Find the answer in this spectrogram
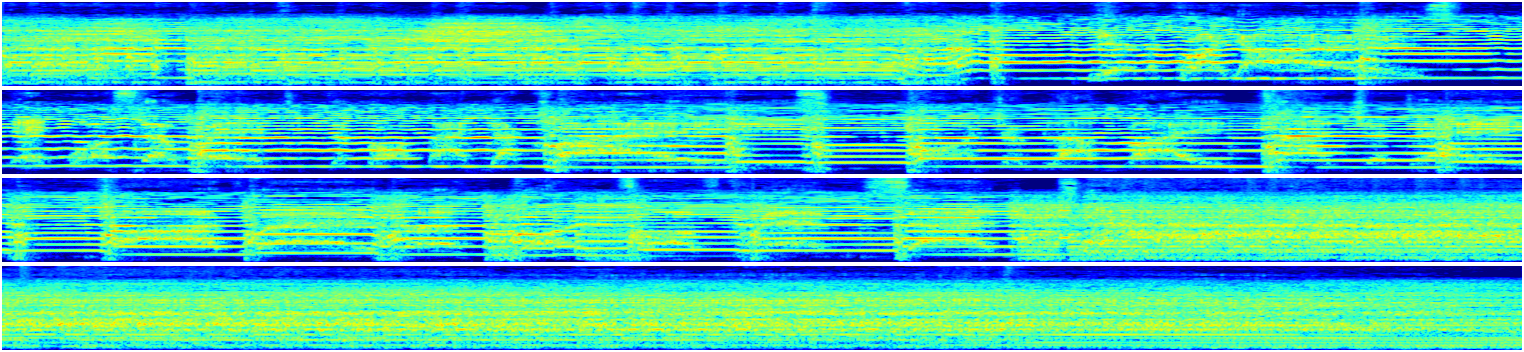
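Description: Electric guitar played through a Joyo Zombie amp, with no drums behind it: dense distorted chords, then a single-note melodic line from about five seconds in, and thick chords again from about twenty seconds in.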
